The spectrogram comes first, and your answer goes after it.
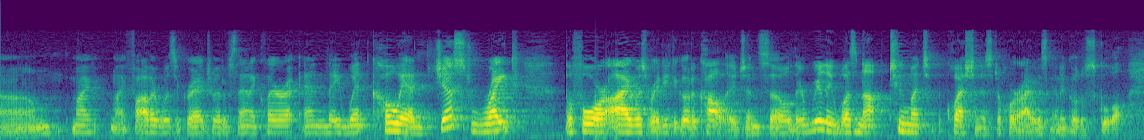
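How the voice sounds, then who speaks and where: The speaker has an American accent and a moderate pace. There are hardly any pauses. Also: woman. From Phoenix, Arizona, US Southwest. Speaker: retired local government staff member. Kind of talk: oral history interview. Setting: at home.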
